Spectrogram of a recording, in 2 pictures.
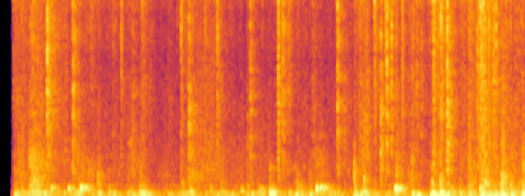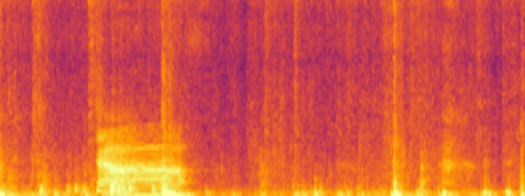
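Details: Ten-week-old Whippet puppies from the litter of Saffi and Solo; one drawn-out, slightly wavering whine with rich harmonics sounds late in the clip, surrounded by scuffling, paw patter and low rumbling handling noise.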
